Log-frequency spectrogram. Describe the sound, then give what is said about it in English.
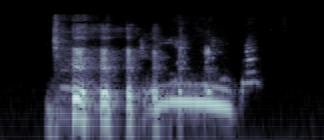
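Birds cooing outside, fairly loud: three quick throaty pulses followed by a longer drawn-out coo and a brief final note, then silence. “Oh man, the birds flying down south for the winter. They're like attacking the birds out here, don't they?”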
